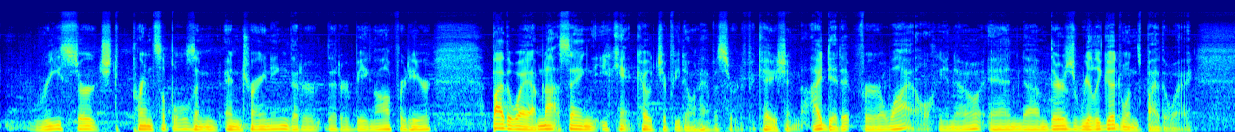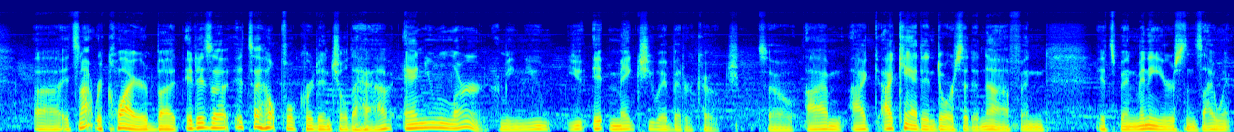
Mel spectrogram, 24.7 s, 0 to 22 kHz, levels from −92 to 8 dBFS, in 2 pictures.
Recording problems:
murmuring crowd; faint; throughout; 25 dB below the speech

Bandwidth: 15 kHz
